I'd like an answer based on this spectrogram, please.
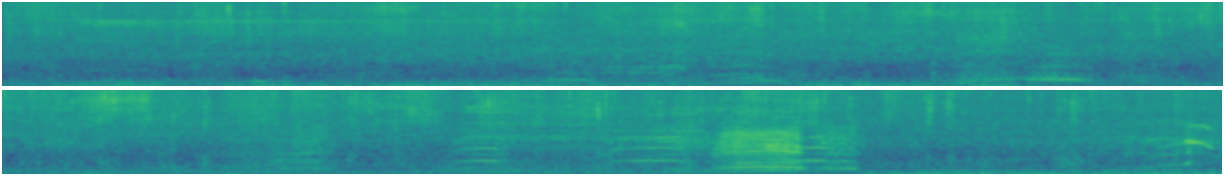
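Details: Large Holstein-Friesian dairy cows in West-Friesland lowing repeatedly: scattered short moos, then one loud, strongly harmonic bellow near the end, with further brief calls and a steady low outdoor rumble.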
